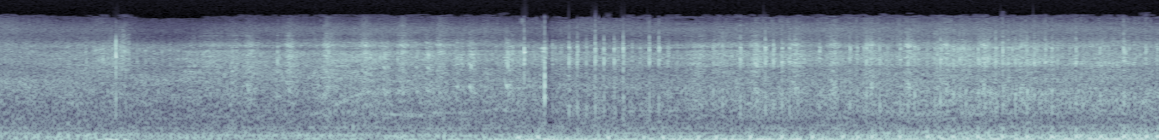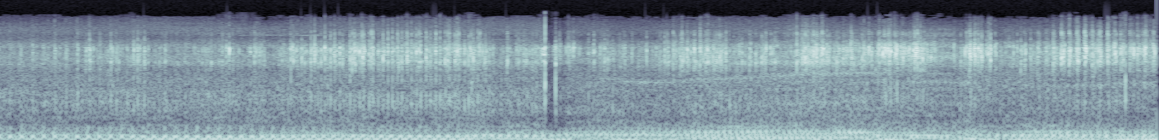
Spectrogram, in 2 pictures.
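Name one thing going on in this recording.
Motorbikes hum past on the road.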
